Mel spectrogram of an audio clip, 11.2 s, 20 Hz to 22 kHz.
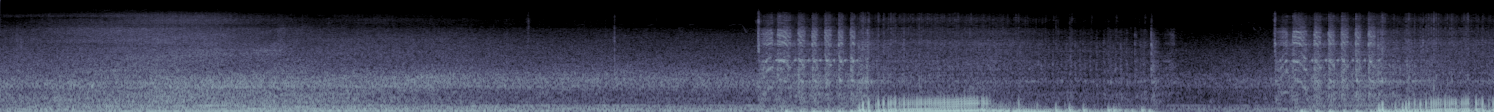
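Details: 1999 ZX9 motorcycle engine runs unevenly, revs in bursts, then sags and nearly stops; keeps stalling, owner suspects bad fuel pump/fuel starvation.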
